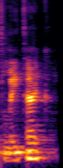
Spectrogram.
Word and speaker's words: LaTeX: It's written LaTeX, but I think it's pronounced LaTeX.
